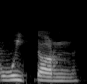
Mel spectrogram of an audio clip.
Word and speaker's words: Uithoorn: de algo así como que se llama Uithoorn, ¿no es cierto? Más o menos así se pronuncia.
